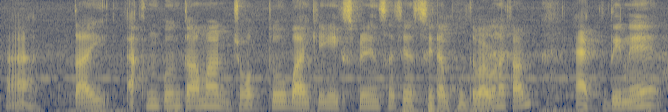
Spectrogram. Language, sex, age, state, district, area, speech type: Bengali, male, 18-30, West Bengal, Malda, urban, spontaneous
